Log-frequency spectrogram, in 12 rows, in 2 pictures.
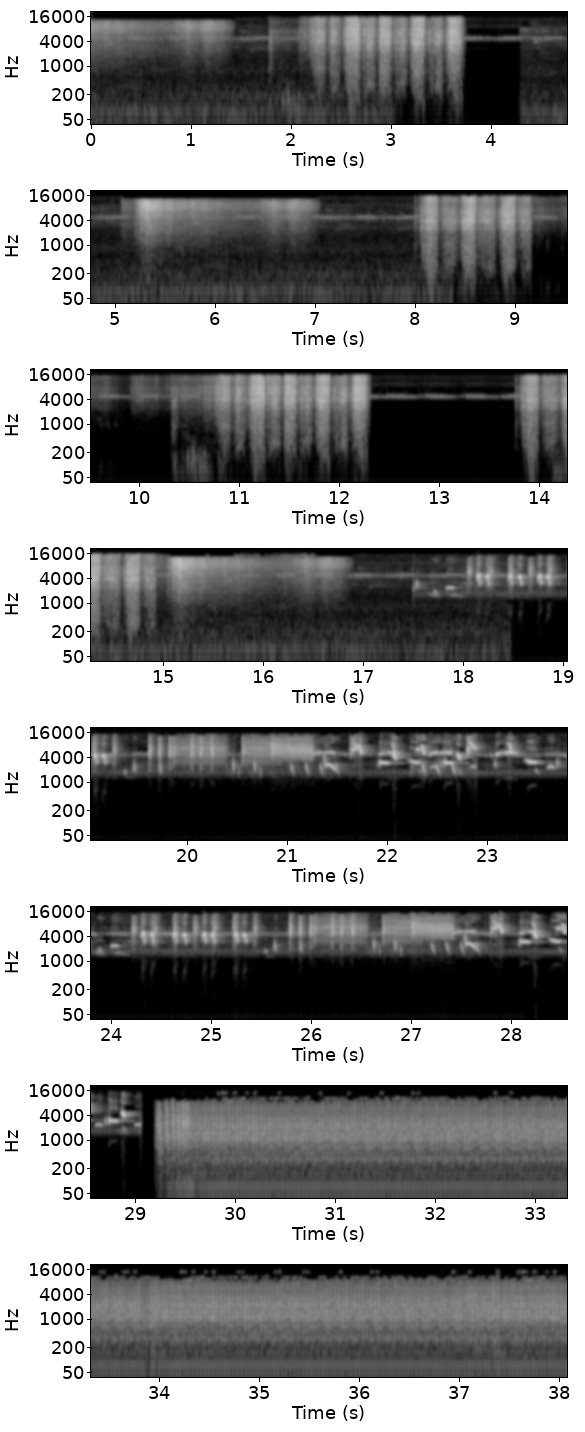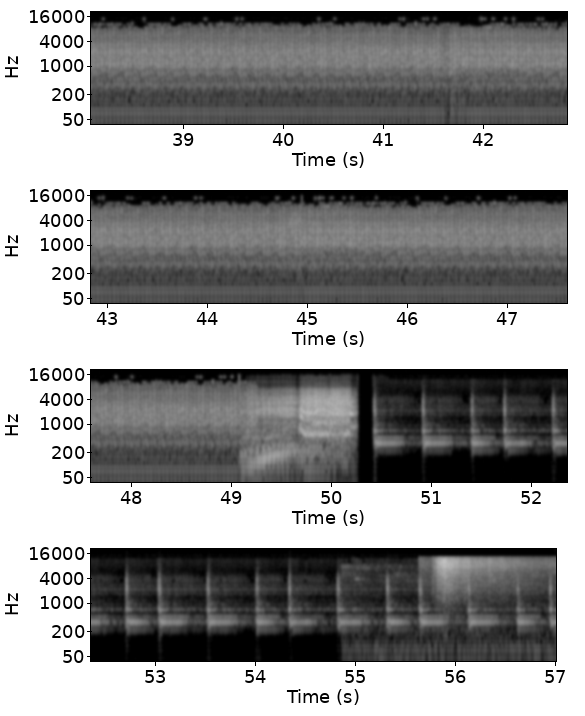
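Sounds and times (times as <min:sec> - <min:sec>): grass rustling and snapping: 0:00.0 - 0:03.8, 0:05.0 - 0:07.1, 0:08.0 - 0:12.4, 0:13.8 - 0:16.9, 0:55.7 - 0:57.0
birds chirping: 0:15.6 - 0:29.1, 0:54.8 - 0:57.0.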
